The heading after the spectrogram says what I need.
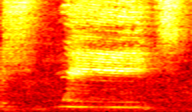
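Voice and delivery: high, drawn-out call of the name; exasperated pleading. Retold or imitated. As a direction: stretch it into a pleading whine. Pleading with daughter in retold quarrel.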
